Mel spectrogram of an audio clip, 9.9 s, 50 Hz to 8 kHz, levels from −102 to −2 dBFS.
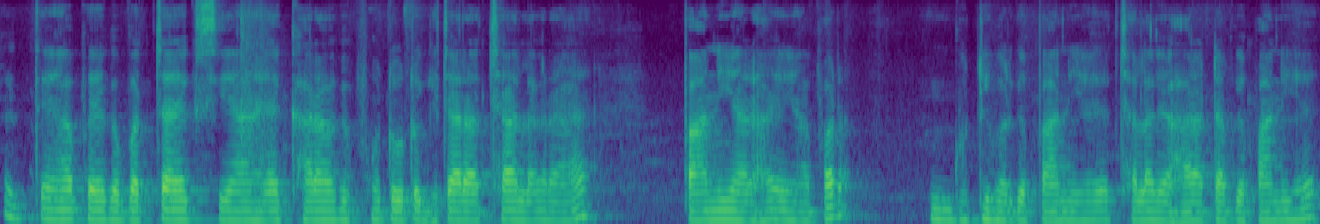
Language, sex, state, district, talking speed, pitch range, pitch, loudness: Maithili, male, Bihar, Samastipur, 230 wpm, 120-130 Hz, 125 Hz, -33 LUFS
